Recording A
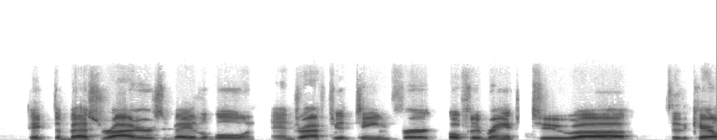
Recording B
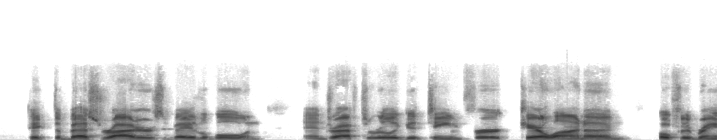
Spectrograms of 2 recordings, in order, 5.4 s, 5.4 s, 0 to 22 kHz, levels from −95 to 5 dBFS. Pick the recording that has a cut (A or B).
A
